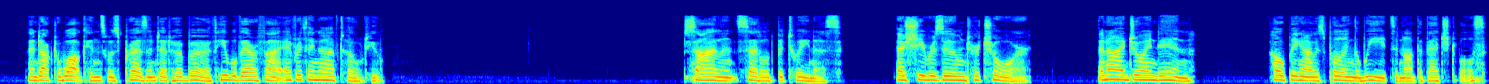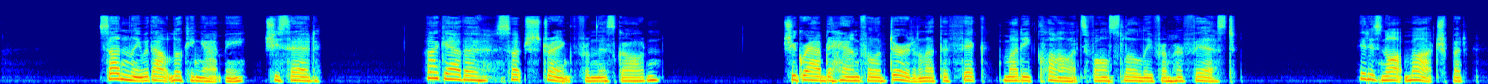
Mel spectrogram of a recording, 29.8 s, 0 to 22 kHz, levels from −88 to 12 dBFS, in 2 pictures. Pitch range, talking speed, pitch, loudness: 160-195 Hz, 150 wpm, 175 Hz, -16 LUFS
